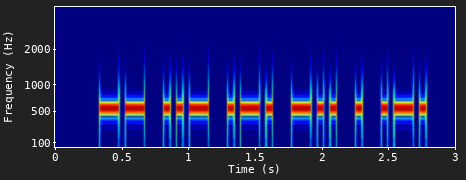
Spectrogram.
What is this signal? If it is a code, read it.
Morse code, heard as a keyed tone, about 25 wpm, 550 Hz. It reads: MURDER
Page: news headlines in morse code at 25 wpm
